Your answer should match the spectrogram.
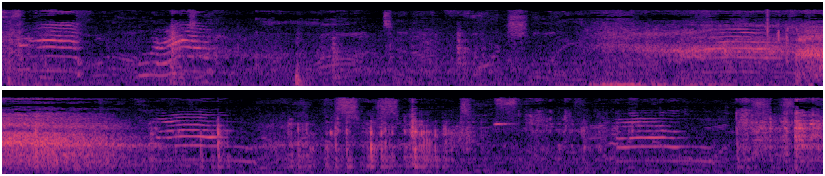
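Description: A pet cat meows several times indoors, short plaintive cries spread through the stretch, with a person talking softly around them.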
